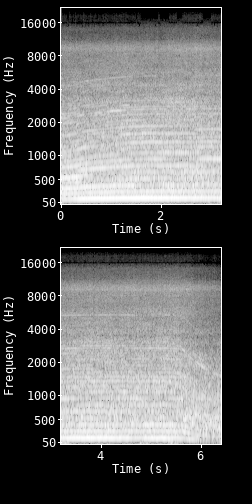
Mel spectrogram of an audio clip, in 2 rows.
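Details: MTD Bolens BL125 two-stroke leaf blower after carburetor repair and adjustment for no-start and bogging: steady high buzzing note holding even revs without stumbling, then easing down smoothly; runs clean and strong, dialed in.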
